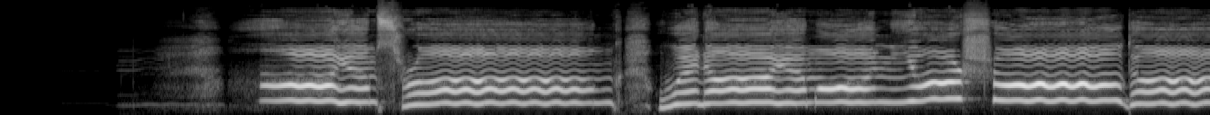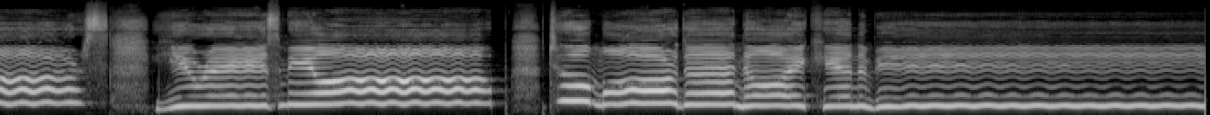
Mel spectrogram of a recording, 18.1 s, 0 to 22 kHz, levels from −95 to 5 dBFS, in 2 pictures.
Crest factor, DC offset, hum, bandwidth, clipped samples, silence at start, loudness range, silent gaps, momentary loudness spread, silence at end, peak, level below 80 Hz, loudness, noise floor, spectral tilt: 18 dB; under 0.1%; none; 16 kHz; under 0.1%; 1.95 s; 8 LU; none; 13 LU; 0 s; -2 dBFS; under -90 dBFS; -19 LUFS; -77 dBFS; -0.5 dB/octave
